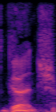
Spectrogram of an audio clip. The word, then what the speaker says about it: Gunch: Yes, Gunch. Rhymes with lunch, she says.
